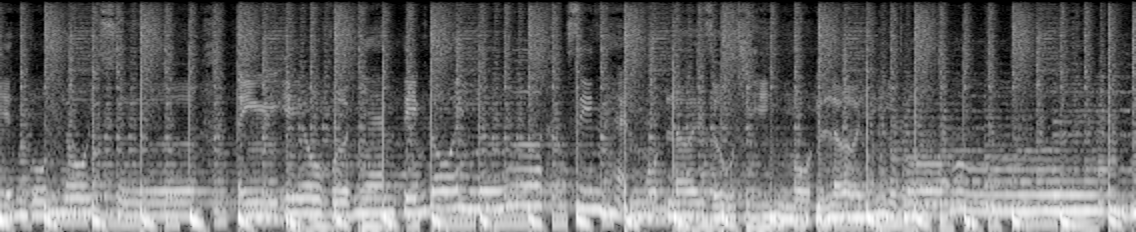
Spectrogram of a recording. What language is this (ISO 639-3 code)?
vie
